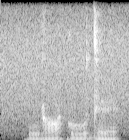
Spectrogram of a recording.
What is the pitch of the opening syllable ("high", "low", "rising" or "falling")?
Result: rising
